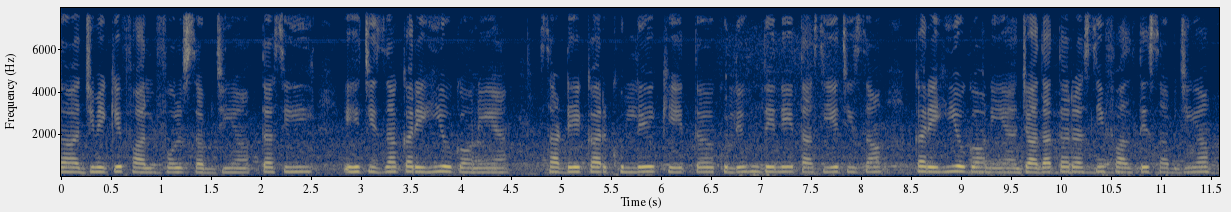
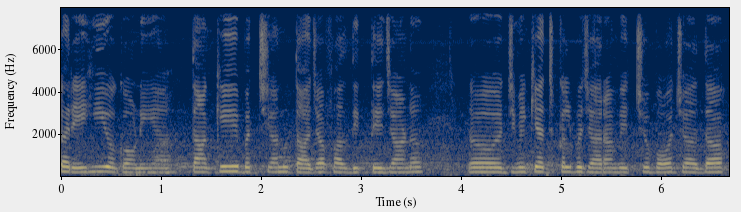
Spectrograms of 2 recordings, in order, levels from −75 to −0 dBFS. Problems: background sounds at intervals, background conversations at intervals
